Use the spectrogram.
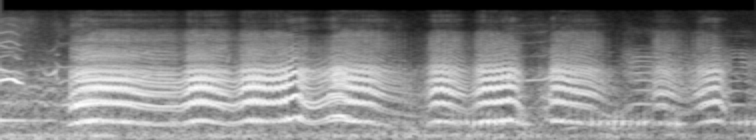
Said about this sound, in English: Mark recorded these hungry Oakum Boys and their royal mothers and fathers on South Georgia Island.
